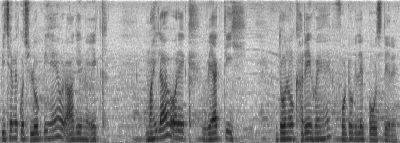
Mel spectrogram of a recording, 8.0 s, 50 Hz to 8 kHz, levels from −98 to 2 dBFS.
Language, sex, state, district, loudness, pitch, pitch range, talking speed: Hindi, male, Nagaland, Kohima, -17 LUFS, 135 Hz, 130-145 Hz, 180 wpm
